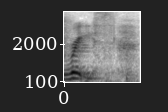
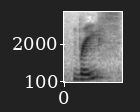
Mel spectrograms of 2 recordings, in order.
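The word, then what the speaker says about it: Rhys: and his name was reys but he had been he his name was spelled like r h y s like Reese so my head whenever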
